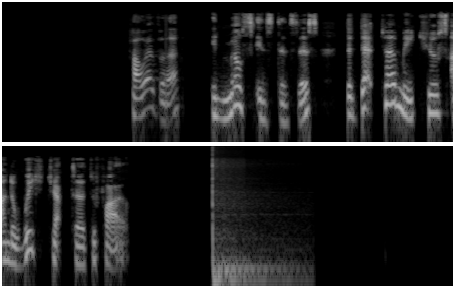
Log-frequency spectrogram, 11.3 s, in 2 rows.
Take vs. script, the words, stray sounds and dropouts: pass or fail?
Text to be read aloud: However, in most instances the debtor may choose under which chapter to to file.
fail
